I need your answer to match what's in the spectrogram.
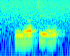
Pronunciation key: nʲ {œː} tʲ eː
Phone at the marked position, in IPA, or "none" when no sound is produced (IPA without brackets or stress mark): œː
